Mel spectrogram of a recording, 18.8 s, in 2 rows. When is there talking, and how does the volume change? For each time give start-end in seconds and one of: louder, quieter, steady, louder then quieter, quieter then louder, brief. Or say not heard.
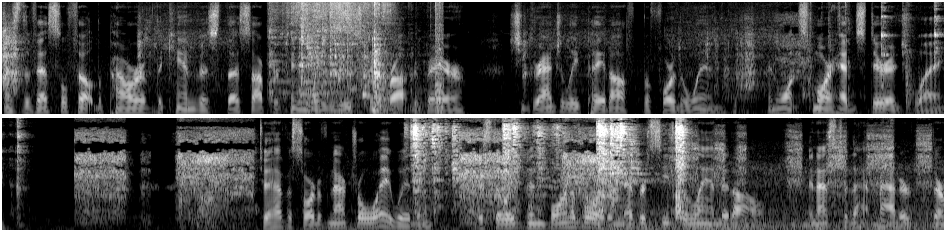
0.0-9.5 steady
12.0-18.8 steady.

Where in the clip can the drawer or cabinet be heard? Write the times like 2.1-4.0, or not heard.
not heard.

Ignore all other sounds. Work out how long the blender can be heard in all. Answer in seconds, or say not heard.
not heard.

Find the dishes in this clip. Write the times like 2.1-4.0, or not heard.
2.6-4.5, 8.0-9.7, 13.4-16.3.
